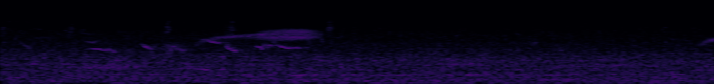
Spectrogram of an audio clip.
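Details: Grey fantail (Rhipidura albiscapa), song.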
